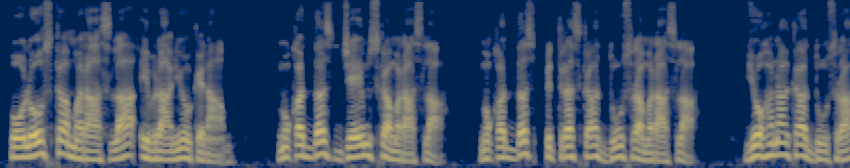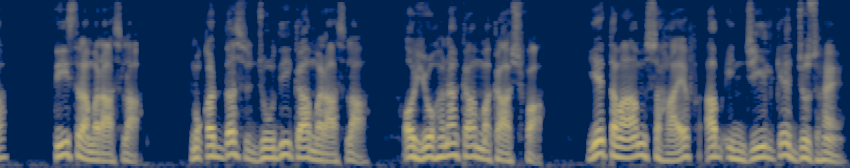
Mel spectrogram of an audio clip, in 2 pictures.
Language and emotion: Urdu, neutral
